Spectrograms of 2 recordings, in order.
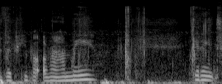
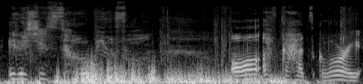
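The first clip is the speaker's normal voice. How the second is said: breathy, choked-up rush of feeling; emotional; 5 semitones higher, 10 dB louder, slower than usual. Real, not acted. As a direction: overcome by the beauty, voice catching. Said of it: "I'm already so emotional".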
